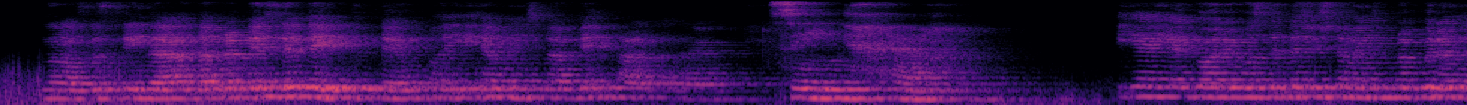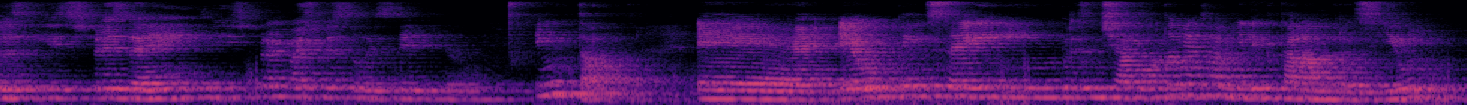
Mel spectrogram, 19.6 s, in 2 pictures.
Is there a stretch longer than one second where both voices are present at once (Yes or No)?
No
